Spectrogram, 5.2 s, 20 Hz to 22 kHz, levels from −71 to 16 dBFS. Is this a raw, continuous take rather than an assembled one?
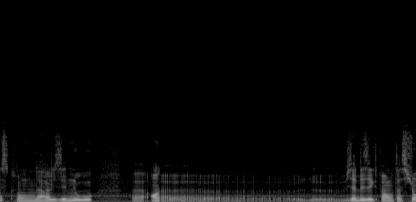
no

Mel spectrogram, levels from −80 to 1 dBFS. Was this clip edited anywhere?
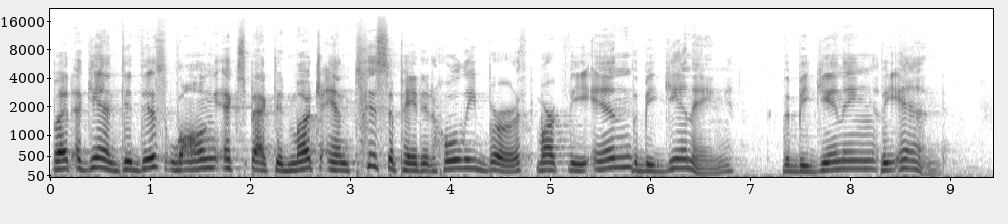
yes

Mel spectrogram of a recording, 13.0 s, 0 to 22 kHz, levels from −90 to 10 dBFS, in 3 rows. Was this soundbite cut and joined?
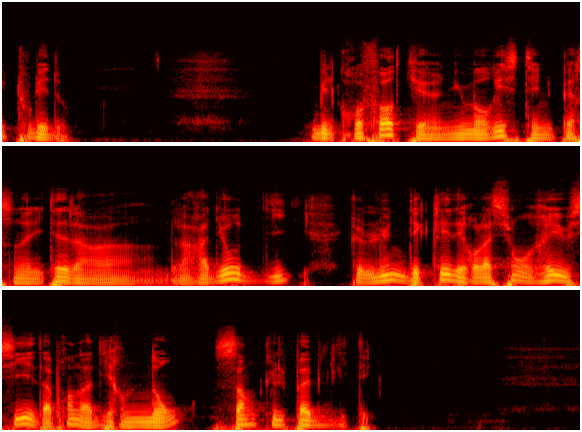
no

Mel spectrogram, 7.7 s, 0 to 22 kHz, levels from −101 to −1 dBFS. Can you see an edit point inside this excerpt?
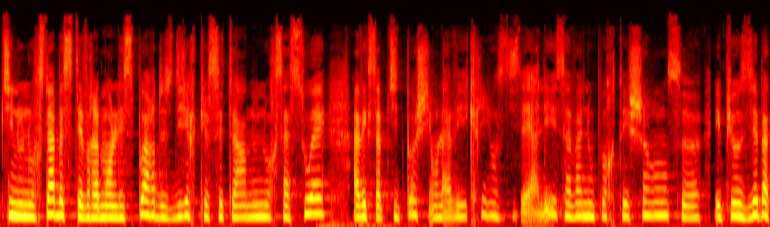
no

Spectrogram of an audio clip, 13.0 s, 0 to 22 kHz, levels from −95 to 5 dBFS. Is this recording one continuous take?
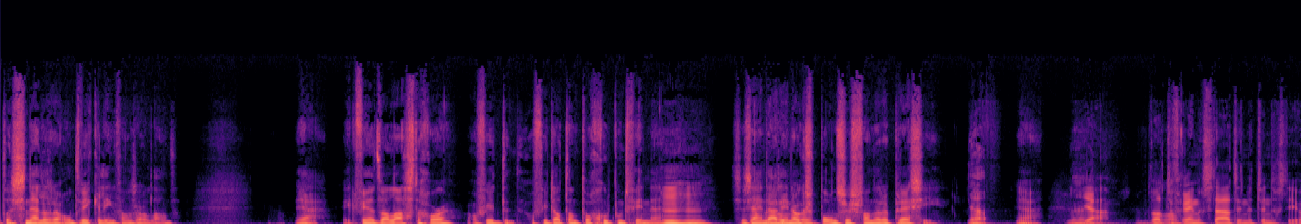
yes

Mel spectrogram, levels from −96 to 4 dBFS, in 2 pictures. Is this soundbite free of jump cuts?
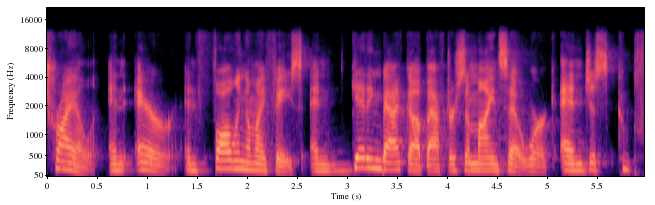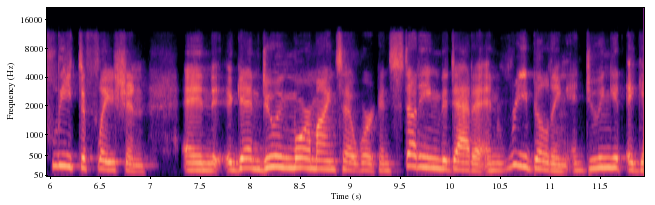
yes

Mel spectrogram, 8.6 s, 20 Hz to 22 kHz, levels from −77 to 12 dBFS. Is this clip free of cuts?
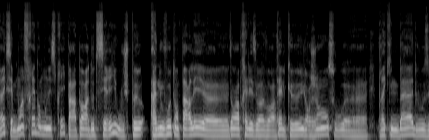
no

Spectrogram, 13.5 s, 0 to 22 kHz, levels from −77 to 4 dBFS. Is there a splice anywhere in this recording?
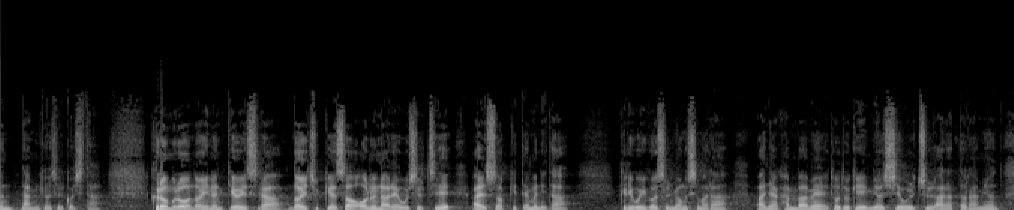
no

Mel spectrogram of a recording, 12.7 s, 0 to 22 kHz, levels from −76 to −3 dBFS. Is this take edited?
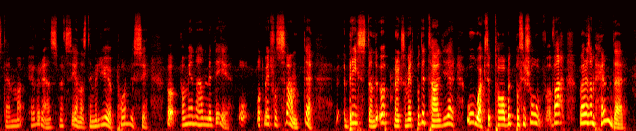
yes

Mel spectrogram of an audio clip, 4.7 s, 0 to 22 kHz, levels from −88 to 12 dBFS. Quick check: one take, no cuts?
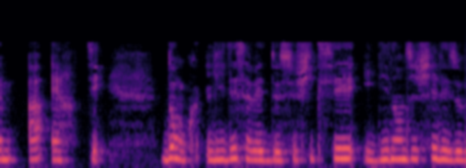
yes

